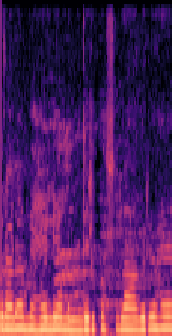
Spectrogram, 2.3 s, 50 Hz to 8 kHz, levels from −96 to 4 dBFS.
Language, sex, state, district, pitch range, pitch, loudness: Rajasthani, female, Rajasthan, Churu, 255-270 Hz, 260 Hz, -14 LUFS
